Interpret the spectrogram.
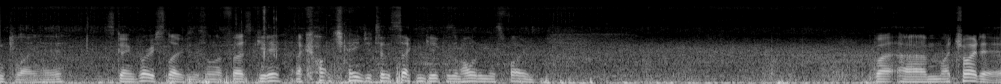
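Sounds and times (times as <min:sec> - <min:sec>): tyres rolling on asphalt: 0:00.0 - 0:10.0
wind buffeting microphone: 0:00.6 - 0:10.0.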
